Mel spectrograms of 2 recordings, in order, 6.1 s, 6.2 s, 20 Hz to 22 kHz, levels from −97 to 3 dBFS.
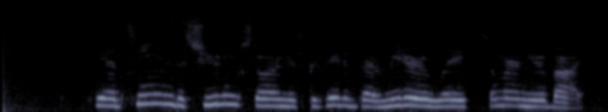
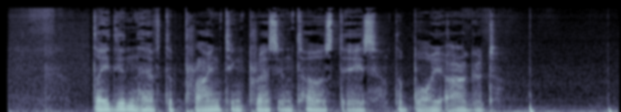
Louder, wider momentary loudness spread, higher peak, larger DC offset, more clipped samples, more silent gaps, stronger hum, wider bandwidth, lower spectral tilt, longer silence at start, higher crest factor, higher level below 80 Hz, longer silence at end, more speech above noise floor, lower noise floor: second, -47 LUFS vs -29 LUFS; second, 11 LU vs 17 LU; second, -32 dBFS vs -12 dBFS; neither; neither; neither; neither; second, 12.5 kHz vs 16.5 kHz; first, -7 dB/octave vs -5 dB/octave; first, 0.95 s vs 0.1 s; about the same, 16 dB vs 18 dB; second, -86 dBFS vs -46 dBFS; first, 0.3 s vs 0 s; first, 38 dB vs 23 dB; first, -85 dBFS vs -51 dBFS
